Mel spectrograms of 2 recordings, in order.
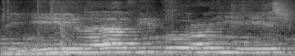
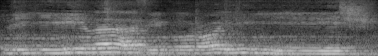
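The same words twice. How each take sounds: First: The long vowel is held for two counts. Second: The long vowel is held for four counts. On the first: "Boleh dua" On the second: "Boleh nggak empat? Boleh"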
